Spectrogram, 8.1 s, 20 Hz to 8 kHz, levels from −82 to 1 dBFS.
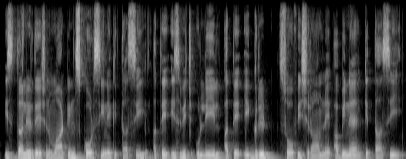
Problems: constant background noise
